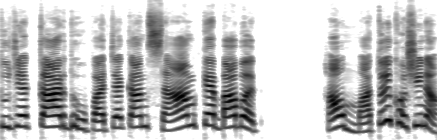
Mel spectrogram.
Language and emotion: Goan Konkani, angry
